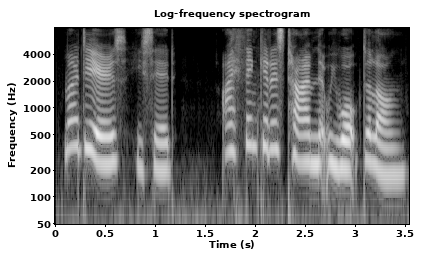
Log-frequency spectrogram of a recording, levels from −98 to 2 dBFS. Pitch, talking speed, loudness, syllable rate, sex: 255 Hz, 220 wpm, -18 LUFS, 5.3 syllables/s, female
